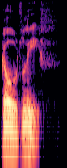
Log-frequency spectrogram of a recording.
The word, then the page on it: gold leaf: British English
